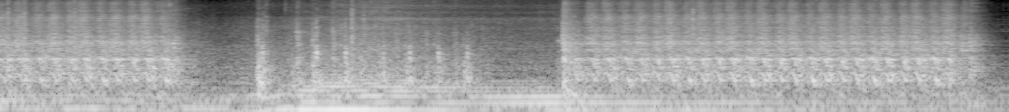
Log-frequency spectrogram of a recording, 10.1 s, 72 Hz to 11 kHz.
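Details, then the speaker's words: Daihatsu Zebra 1.3 carbureted engine with hard-starting complaint, before carburetor setting: engine stops, starter grinds about three seconds before catching and settling to idle; hard starting, long cranking. "Di sini tadi Pak Toto mencoba menyalakan dari mobil. Dan memang disampaikan untuk penyalaan terdapat sulit"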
